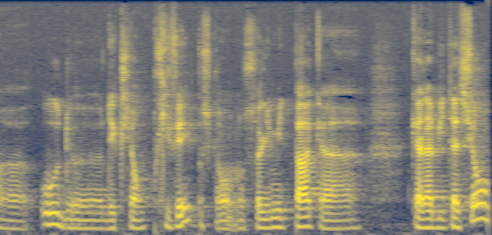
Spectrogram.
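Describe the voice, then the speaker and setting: With a slight Belgian accent, a man speaks fairly slowly in a fairly low, somewhat breathy voice with a dark, mellow tone. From Belgium, Brussels. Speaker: architect, agency founder. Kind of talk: interview. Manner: halting, many hesitations.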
